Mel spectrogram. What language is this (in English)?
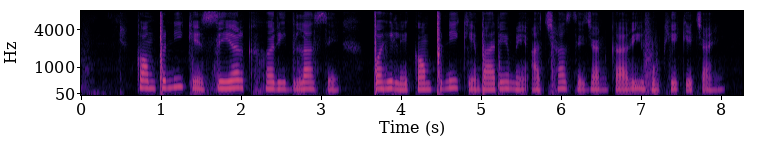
Bhojpuri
